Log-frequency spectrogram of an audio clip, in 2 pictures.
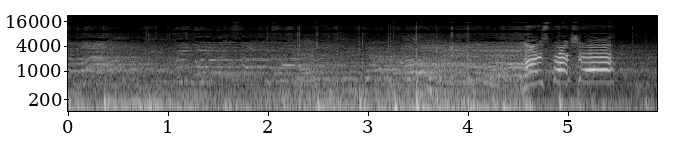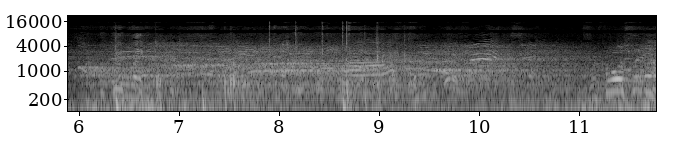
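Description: Young girls call out and chatter in a large echoing hall.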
